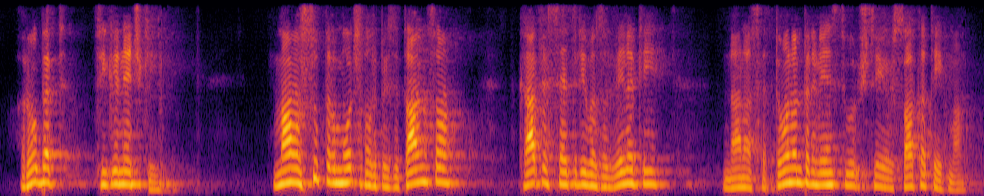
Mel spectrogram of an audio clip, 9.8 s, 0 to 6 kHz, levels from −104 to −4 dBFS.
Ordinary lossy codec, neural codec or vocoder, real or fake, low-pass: none; codec, 16 kHz, 1.1 kbps, Voila-Tokenizer; fake; 5.4 kHz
